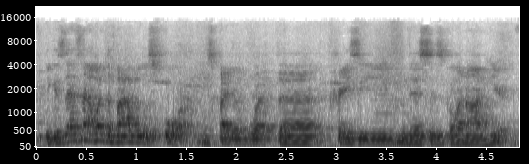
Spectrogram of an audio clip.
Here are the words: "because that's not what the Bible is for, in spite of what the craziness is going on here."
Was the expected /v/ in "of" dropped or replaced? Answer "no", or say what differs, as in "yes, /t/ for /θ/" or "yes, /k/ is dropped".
no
